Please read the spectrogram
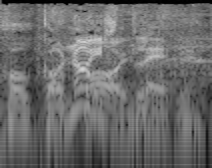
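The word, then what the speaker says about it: xoconostle: El acento en la segunda O. Joconoistle.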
